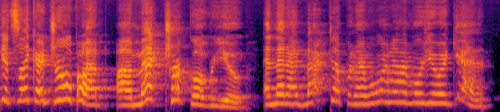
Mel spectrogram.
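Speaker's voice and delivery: lightly put-on Colombian accent, amused. Patient imitates surgeon joking about the truck, Colombian accent. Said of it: "he talks with this heavy Colombian accent".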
